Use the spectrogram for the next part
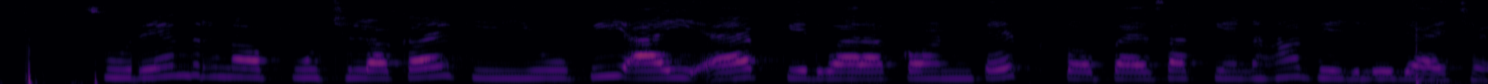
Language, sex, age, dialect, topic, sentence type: Maithili, female, 60-100, Angika, banking, statement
